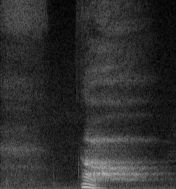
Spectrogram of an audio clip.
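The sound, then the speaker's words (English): A single big, deep breath taken during a sermon, starting suddenly and then slowly fading as a long exhale with a falling, voiced sigh. “I want everybody right now, take a big deep breath.”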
